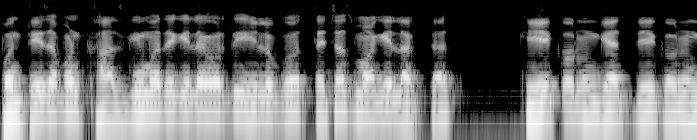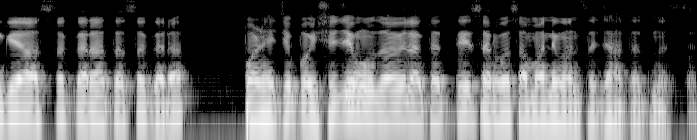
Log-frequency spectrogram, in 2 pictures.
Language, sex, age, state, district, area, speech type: Marathi, male, 30-45, Maharashtra, Mumbai City, urban, spontaneous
